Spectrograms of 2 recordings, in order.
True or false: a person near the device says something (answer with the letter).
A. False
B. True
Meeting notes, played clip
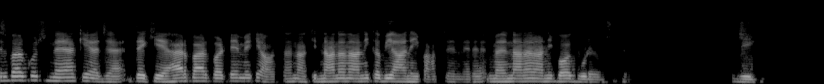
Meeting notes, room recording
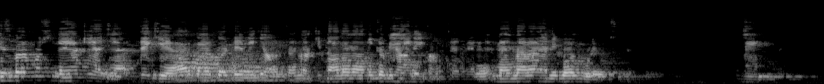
B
